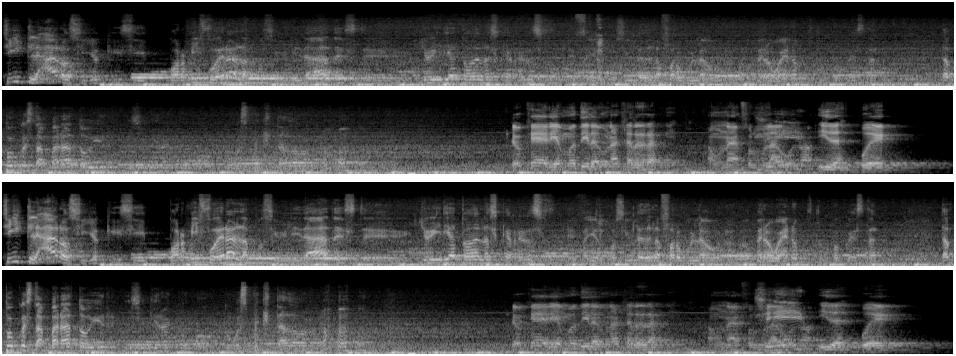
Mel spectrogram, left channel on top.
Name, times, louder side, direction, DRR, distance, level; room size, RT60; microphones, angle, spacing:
voice 1, 0.0-12.0 12.3-13.5 17.1-17.6, right 3 dB, 35° right, 10 dB, 0.3 m, -25 dB
sound 1, 0.6-17.3, equal, 20° right, 1.7 m, -25 dB
sound 2, 1.3-13.6, left 1 dB, 65° right, 1.8 m, -27 dB
sound 3, 1.8-16.8, equal, 5° left, 0.7 m, -32 dB
voice 2, 14.6-16.3 16.6-18.3, left 4 dB, 45° left, 6 dB, 0.5 m, -24 dB
12.0 x 4.2 x 2.3 m, 1.5 s
head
